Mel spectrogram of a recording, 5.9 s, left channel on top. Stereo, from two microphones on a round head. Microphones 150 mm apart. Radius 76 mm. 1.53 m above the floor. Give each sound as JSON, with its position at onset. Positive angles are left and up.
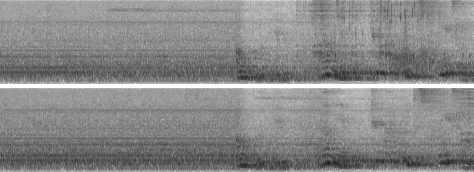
{"t": 3.0, "sound": "a woman speaking", "side_deg": 65, "distance_m": 5.0}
